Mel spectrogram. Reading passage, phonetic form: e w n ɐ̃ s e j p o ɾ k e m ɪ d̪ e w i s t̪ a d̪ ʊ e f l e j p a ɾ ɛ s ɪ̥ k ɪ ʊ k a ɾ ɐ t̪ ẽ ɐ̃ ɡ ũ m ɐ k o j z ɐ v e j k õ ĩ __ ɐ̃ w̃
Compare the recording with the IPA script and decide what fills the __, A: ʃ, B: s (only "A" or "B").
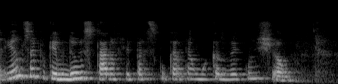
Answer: A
